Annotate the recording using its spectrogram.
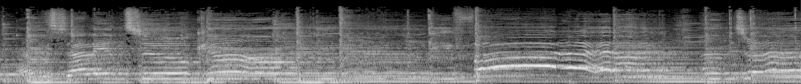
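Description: A song played live on guitar with a singing voice. A long sung note rises and then falls about five seconds in.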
